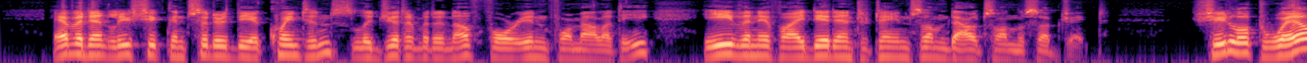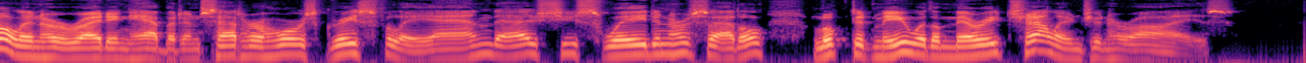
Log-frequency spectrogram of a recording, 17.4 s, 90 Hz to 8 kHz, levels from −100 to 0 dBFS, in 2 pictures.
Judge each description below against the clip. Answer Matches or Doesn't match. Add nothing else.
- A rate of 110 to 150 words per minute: Doesn't match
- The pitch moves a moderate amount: Matches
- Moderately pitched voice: Matches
